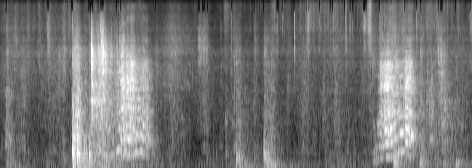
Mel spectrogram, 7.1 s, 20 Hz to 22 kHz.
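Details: Goat kids a single day old at Yoshigake goat farm, Japan, 17 April 2024, giving two rough, breathy bleats about five seconds apart, with soft knocks between them.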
